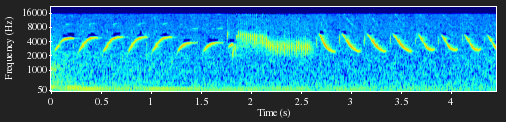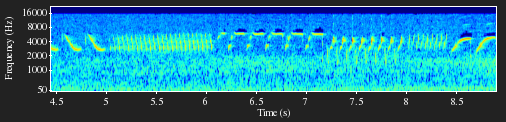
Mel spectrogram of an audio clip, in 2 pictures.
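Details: Canary singing a cengkok-style song. Series of rising whistled notes repeat about four times a second, broken by buzzy trilled passages and quick stuttering runs. The song is continuous and clear over soft background noise.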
